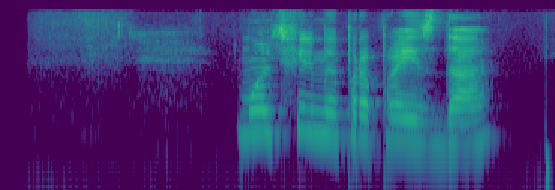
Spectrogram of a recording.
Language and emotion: Russian, neutral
